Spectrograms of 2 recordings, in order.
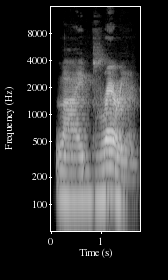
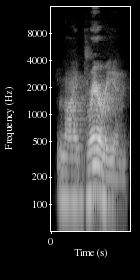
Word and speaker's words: librarian: before the strong syllable so instead of library the first syllable it's the second syllable you can see that's the strongest librarian rare librarian prayer so you can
